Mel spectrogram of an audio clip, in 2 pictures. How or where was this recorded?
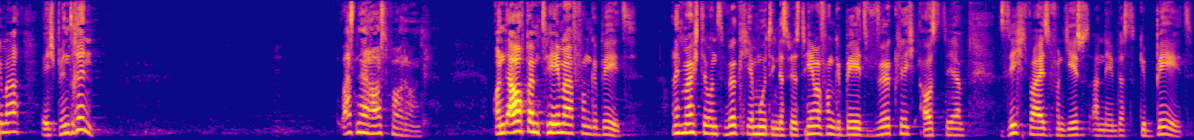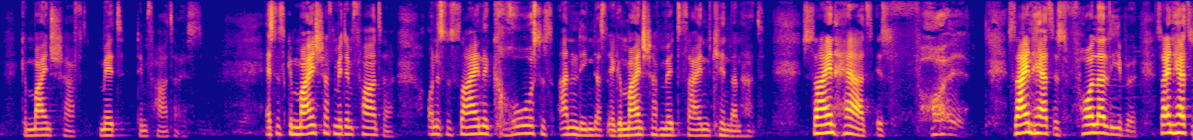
large echoing room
